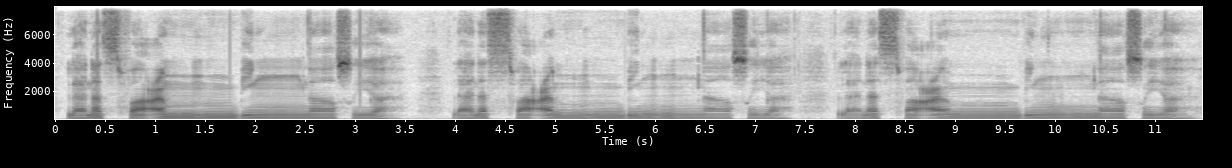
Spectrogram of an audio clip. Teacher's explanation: So to recap, whenever we have noon sakina or tanween followed by a ba, then the noon sound of the noon sakina or tanween is changed into a meme, and we read it with غنة for 2 harakat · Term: Iqlab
